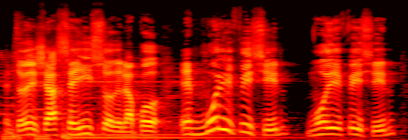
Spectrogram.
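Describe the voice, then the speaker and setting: High, animated Argentine man telling stories. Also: moderate pace, faint music behind. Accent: Argentine Spanish. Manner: storytelling, eager, agreeable. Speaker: podcast co-host. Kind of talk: casual sports chat.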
